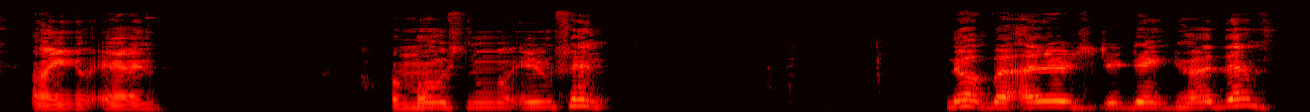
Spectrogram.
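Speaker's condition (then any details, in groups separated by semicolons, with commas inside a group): Cerebral palsy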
